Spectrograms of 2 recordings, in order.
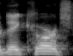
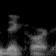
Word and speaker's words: Descartes: Okay, new channel member, Descartes Droid. And see, notice I pronounced it correctly because I know who Descartes is.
